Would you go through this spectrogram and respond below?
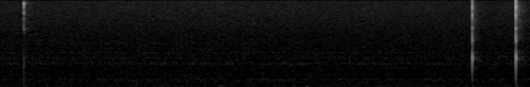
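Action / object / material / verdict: tap / small glass jar with plastic lid / glass / none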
